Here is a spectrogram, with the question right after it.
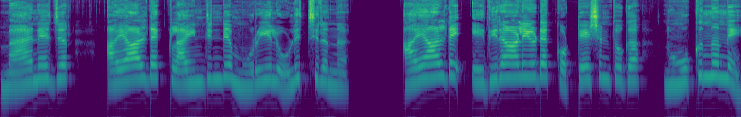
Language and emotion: Malayalam, disgusted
